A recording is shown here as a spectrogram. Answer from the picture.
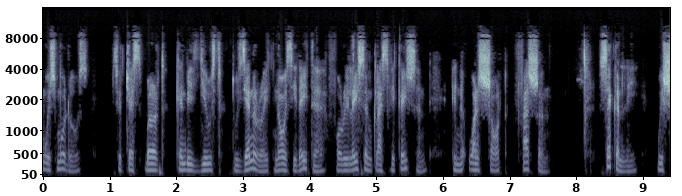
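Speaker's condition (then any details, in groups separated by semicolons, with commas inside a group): No condition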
